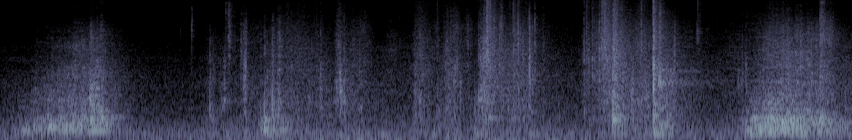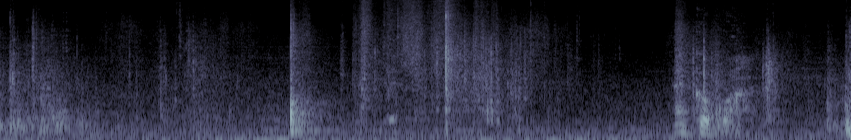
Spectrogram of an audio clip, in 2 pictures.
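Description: Soft, irregular paper rustling and desk-handling knocks as a folded sheet of paper is taken out and unfolded, with one sharp click just before six seconds in.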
